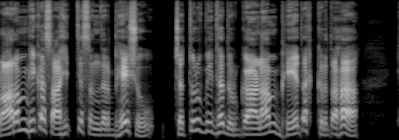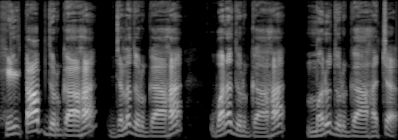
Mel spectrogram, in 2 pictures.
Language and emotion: Sanskrit, neutral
